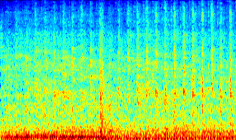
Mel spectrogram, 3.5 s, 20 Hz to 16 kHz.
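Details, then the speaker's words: 1972 International 1110 truck after refitting the carburetor with the correct metering block gasket and new consumable parts: slow, lumpy but steady, even very low idle with no knock or miss; finally idling properly, just set low. "Oh man, look at that, finally. Oh, fantastic. Wow, that's very low idle, but finally."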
